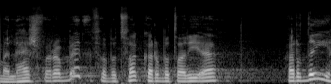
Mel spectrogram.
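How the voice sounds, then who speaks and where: A man with an Egyptian accent speaks at a high pitch and a fairly slow pace, with ordinary pitch variation. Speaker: priest. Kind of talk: sermon. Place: church. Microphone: handheld.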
